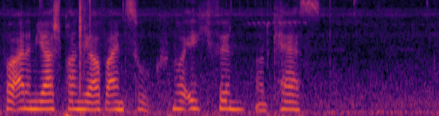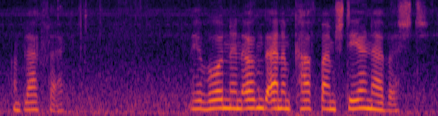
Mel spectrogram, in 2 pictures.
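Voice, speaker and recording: A woman's voice: medium pitch, steady tone, moderate pace, pauses often, a little hiss or hum, natural voice. Woman playing a rueful young female drifter, crickets behind. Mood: wistful storytelling. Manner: slangy, swearing, plain-spoken. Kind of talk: German fan dub of a video game. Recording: clear night insect ambience behind voice. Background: crickets and night ambience.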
